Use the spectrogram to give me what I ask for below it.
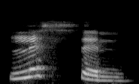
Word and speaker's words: listen: Listen. The rule says when you have letter S before letter T, sometimes not all the times, the T should be silent.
